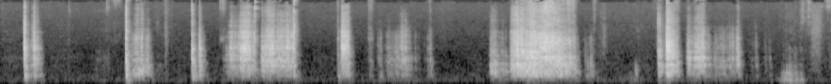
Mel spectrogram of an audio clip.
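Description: Glass mason jars being set down and slid into place on a tabletop: a series of short knocks and scrapes, the longest and loudest about five seconds in.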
